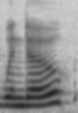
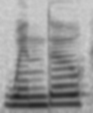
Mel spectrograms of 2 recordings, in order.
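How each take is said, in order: First: Window with the weight moved onto DOW; unnatural second-syllable stress. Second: Window slowly, with normal weight on WIN; natural first-syllable stress. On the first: English speaker showing a weird emphasis, stress on DOW in window. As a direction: lean oddly on the end of window, win-DOW. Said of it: "it feels a little weird". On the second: English speaker showing the natural emphasis, stress on WIN in window. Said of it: "but there is a natural". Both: Shown as a demonstration.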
